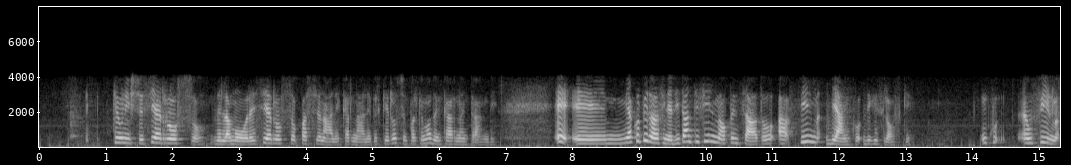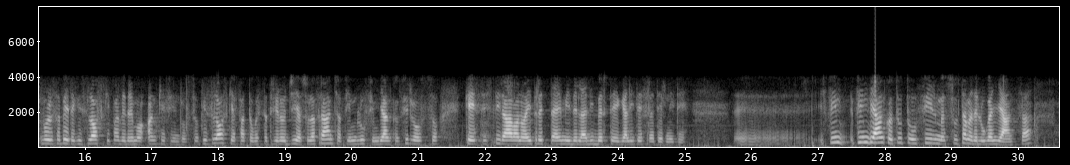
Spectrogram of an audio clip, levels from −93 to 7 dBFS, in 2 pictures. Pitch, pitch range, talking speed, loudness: 205 Hz, 190-240 Hz, 165 wpm, -21 LUFS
